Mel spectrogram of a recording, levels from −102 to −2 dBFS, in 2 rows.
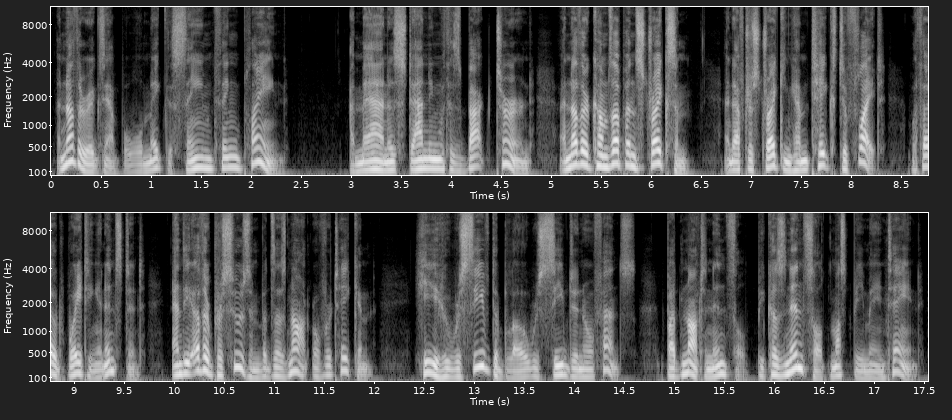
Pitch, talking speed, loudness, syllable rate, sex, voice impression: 125 Hz, 210 wpm, -20 LUFS, 6.2 syllables/s, male, masculine, adult-like, tensed, very clear, refreshing, friendly, lively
